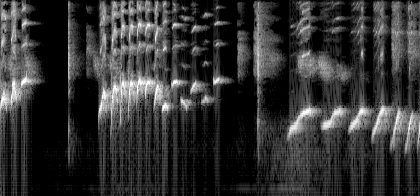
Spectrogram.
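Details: White-rumped shama song of quick rising whistled notes in strings, broken by short pauses, ending in a regular run of upslurred whistles.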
